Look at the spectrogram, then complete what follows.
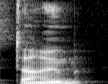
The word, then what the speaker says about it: DOM: certainly trade using the Dom this stands for depth of market some people pronounce this dome and others refer to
